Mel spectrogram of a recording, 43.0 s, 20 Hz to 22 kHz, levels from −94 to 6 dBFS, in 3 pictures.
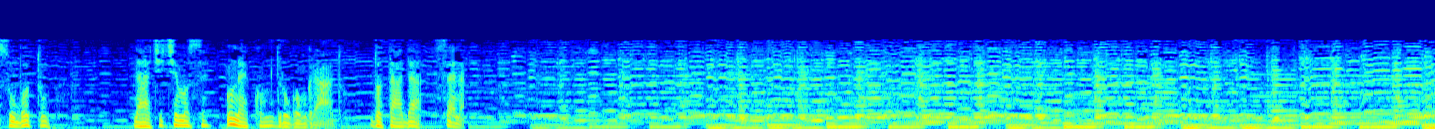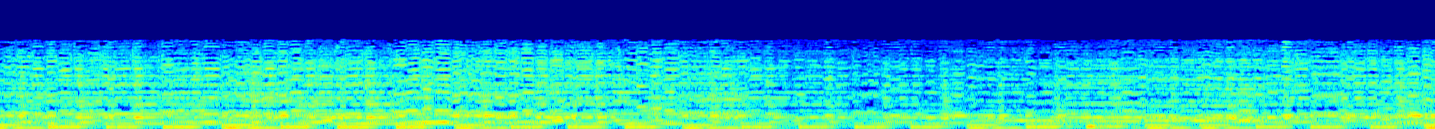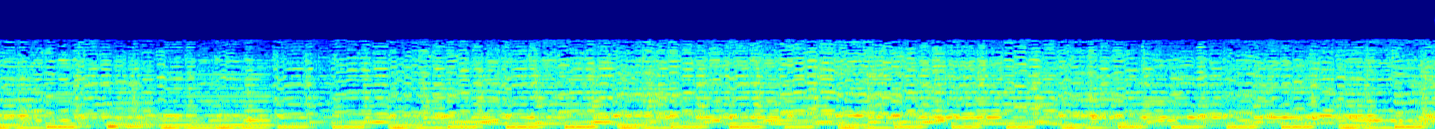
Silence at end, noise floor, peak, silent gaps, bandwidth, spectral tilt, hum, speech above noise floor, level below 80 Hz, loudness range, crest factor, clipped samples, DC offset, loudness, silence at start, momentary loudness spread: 0 s; -53 dBFS; -14 dBFS; none; 6.6 kHz; -6 dB/octave; none; 21 dB; -42 dBFS; 9 LU; 16 dB; under 0.1%; under 0.1%; -30 LUFS; 0 s; 10 LU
